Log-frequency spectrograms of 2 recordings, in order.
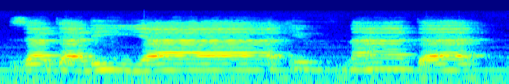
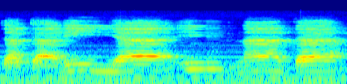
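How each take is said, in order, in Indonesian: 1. Vokal terakhir dari Zakariya dibaca empat harakat. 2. Vokal terakhir dari Zakariya dibaca dua harakat. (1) "atau empat harokat" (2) "boleh dibaca dua"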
